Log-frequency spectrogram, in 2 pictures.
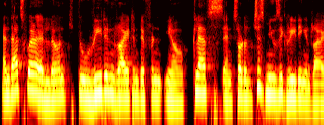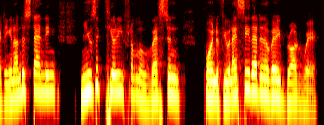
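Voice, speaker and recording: A man from Mumbai with an Indian accent, a podcast producer answering interview questions in a webinar, talking at length with many pauses and restarts. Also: on the high side, a little mellow, dry recording, clean studio sound. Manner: thoughtful, elaborate, frequent "uh" and restarts.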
